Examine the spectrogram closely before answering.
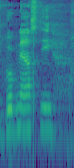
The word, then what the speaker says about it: Boog Nasty: My name's Boog Nasty. Pronounced with an oog nasty.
